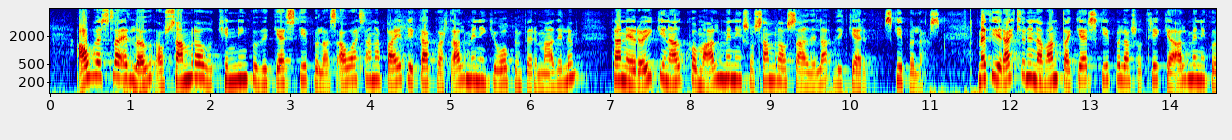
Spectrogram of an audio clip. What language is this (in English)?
Icelandic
